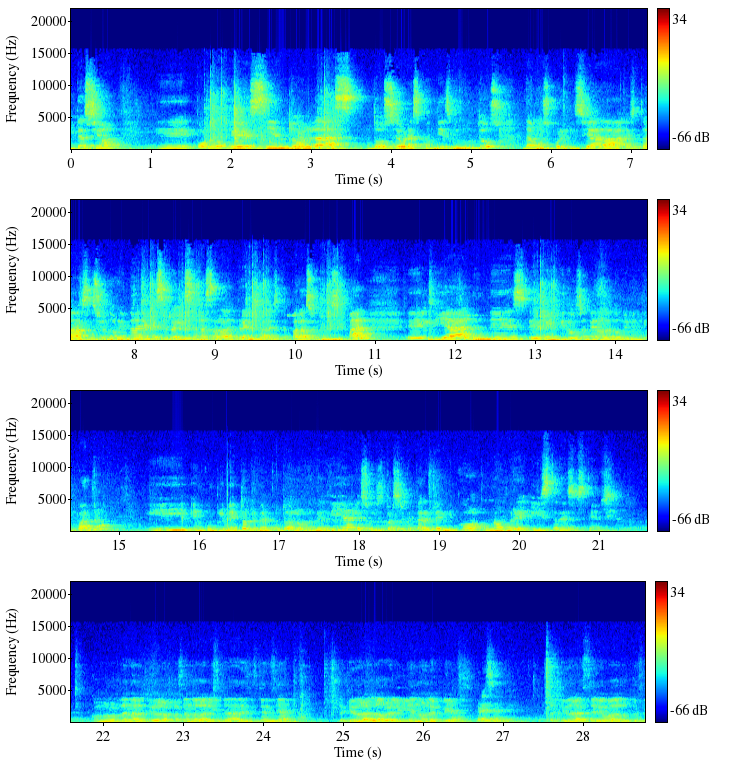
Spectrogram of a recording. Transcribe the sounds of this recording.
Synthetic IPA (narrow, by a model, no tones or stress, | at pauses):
t̪asjo̞n | epoɾlo̞kesje̞nd̪o̞laz | d̪o̞se̞o̞ɾasko̞nd̪je̞zmĩnut̪oz | d̪amo̞spo̞ɾinisjaðaʔe̞st̪ase̞sjo̞no̞ɾðinaɾjake̞se̞realisaenlasalaðe̞pɾe̞nsaðeest̪e̞palasjo̞mũnis̬ipal | eld̪ialunesbe̞jnt̪iðo̞zðene̞ɾoð̞eld̪o̞zmilβe̞jnt̪ikwat̪ɾo̞ | ieŋkumplimjent̪o̞alpɾime̞ɾpũnt̪oe̞lo̞ɾð̞end̪e̞ld̪iale̞so̞lis̬it̪oalsekɾet̪aɾjo̞t̪e̞kniko̞nõ̞mbɾe̞list̪að̞easist̪e̞̰nsjḁ | komoloɾðend̪erexiðoɾapasand̪olalist̪aðeasist̪ensja | rexiðoɾalaoɾelβianolekɾiaspɾesent̪e | rexiðoɾaseɾjowaðalopes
